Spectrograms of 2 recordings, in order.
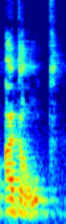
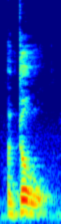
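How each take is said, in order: First: "adult" with a full first vowel, AD-ult; British pronunciation. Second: "adult" stressed on the last syllable, a-DULT; American pronunciation. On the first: Showing viewers what not to say, "adult" as AD-ult. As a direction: hit the first syllable of "adult". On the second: Showing viewers the American way, "adult" as a-DULT. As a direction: land hard on the end of "adult". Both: Shown as a demonstration. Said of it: "that's how they say it over in America".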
